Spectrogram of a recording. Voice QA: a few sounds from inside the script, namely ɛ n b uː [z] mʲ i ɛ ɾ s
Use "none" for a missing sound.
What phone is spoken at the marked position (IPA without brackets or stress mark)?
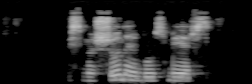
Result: s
